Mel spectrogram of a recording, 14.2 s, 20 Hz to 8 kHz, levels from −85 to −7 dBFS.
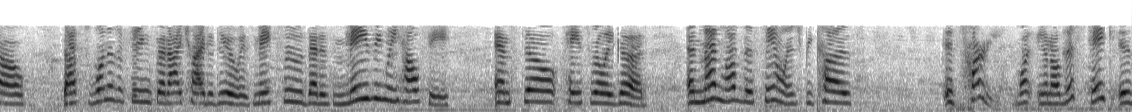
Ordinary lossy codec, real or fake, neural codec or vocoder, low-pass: AAC, 16 kbps; real; none; 7.2 kHz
